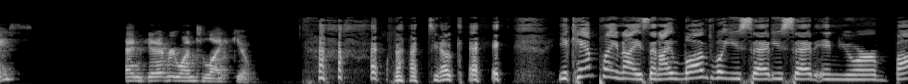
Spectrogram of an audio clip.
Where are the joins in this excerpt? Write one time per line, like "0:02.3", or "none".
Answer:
0:02.7
0:03.8
0:07.7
